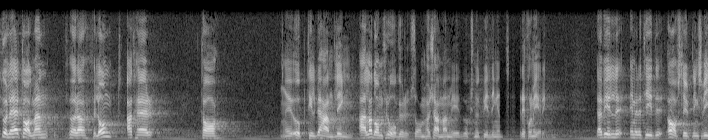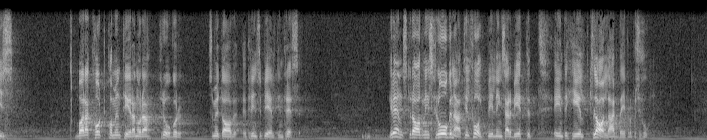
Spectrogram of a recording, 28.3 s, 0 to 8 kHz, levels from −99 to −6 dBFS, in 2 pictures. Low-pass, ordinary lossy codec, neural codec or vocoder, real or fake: 7.2 kHz; none; none; real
